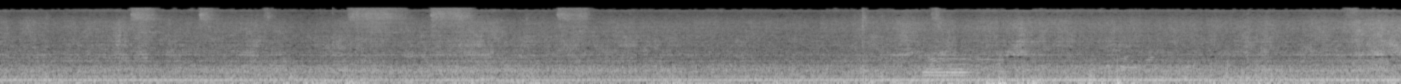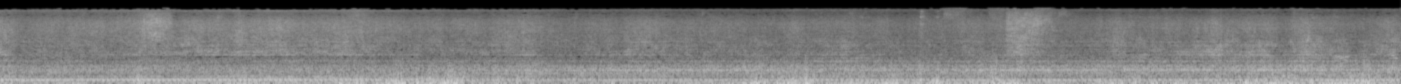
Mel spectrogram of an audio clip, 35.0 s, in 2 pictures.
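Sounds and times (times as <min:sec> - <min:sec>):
train rumbling on rails: 0:00.0 - 0:35.0
brief hissy rushes: 0:19.2 - 0:19.8, 0:29.4 - 0:30.9.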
